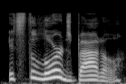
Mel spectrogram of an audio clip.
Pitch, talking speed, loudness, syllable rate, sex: 225 Hz, 190 wpm, -15 LUFS, 4.7 syllables/s, female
